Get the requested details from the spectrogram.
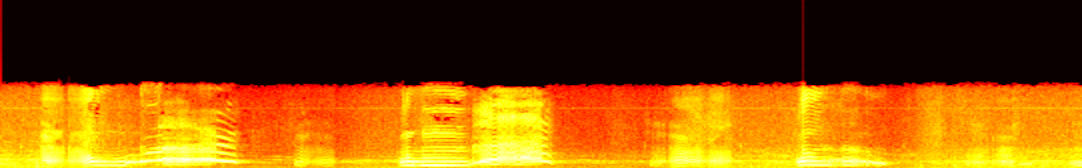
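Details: Loud, high-pitched wailing cries in bursts with gasping pauses between them from an infant with hiccups; infant cry.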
